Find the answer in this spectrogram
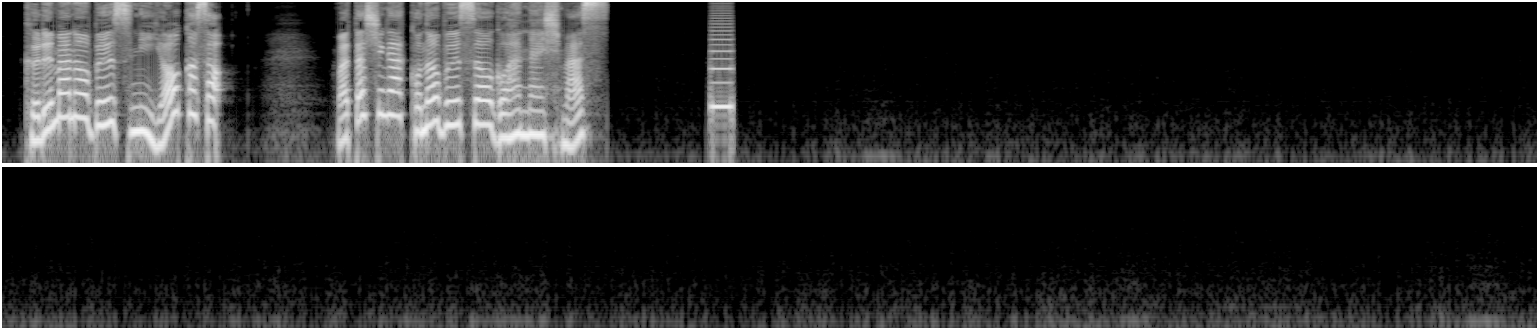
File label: japanese conversation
